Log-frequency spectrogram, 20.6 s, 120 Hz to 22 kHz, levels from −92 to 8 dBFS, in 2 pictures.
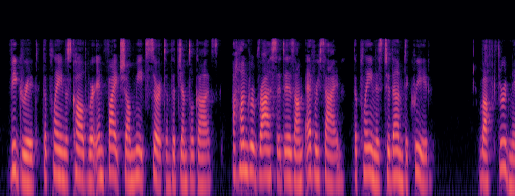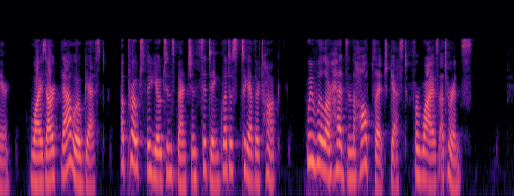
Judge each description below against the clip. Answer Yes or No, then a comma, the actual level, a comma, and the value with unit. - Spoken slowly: No, average, 175 wpm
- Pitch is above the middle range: Yes, high, 195 Hz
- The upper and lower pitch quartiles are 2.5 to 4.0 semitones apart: Yes, average, 3.7 semitones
